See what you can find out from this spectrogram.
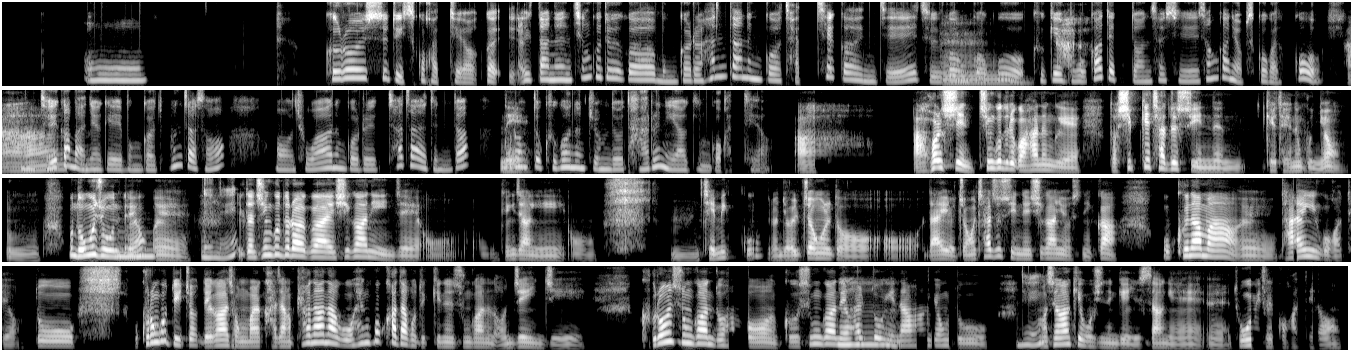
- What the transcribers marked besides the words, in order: other background noise; distorted speech; teeth sucking
- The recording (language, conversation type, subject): Korean, advice, 어떤 일에 열정을 느끼는지 어떻게 알 수 있을까요?
- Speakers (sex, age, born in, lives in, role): female, 45-49, South Korea, United States, advisor; female, 50-54, South Korea, United States, user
